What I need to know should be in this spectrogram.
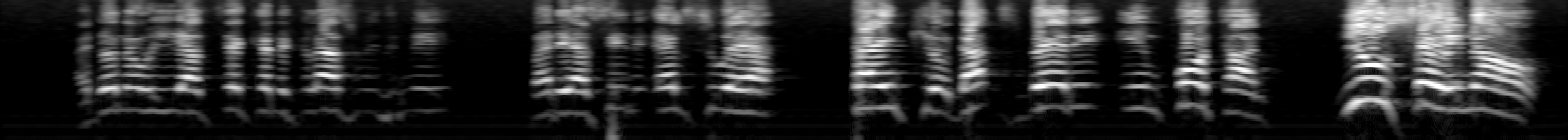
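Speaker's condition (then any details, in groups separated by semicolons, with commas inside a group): No condition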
